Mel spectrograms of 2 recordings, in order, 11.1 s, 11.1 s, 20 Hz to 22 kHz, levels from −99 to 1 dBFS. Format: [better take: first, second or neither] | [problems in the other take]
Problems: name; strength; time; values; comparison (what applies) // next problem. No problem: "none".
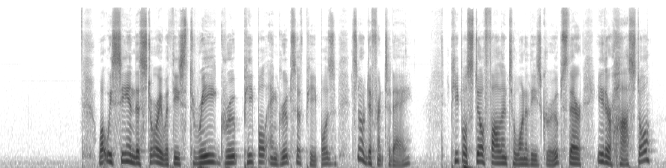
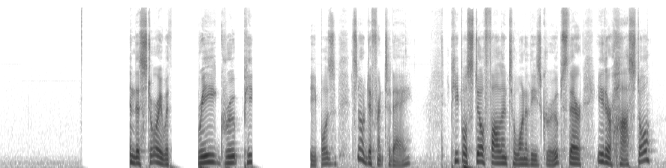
first | audio cutting out; at 1.5 s for 1 s, at 3 s and at 4 s for 1 s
